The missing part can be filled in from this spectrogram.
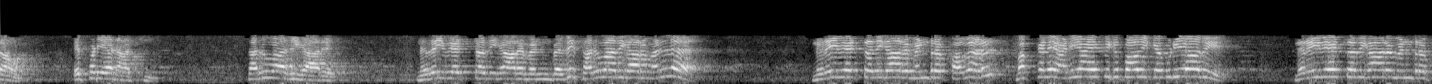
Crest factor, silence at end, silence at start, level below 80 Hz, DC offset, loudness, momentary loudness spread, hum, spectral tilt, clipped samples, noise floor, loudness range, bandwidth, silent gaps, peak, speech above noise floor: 10 dB; 0 s; 0 s; -46 dBFS; under 0.1%; -8 LUFS; 11 LU; none; -6 dB/octave; 2%; -40 dBFS; 4 LU; 4 kHz; none; 0 dBFS; 31 dB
